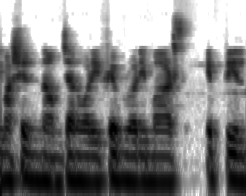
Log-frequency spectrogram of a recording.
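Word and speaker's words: Februar: ফেব্রুয়ারিকে কি বলবো আমরা? ফেব্রুয়ারিকে বলবো আমরা ফেব্রুয়ার। হ্যাঁ, ফেব্রুয়ারি আর হবে না, ফেব্রুয়ার।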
